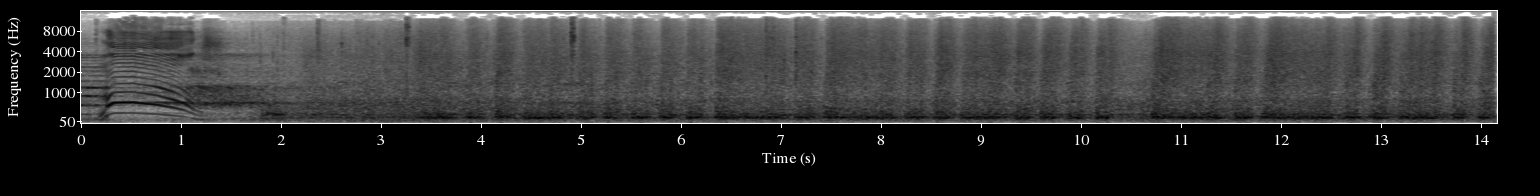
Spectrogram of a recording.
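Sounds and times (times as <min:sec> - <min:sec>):
shouted command by parade commander: 0:00.0 - 0:02.0
troops' boots marching in formation on Red Square military parade: 0:00.0 - 0:14.1.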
